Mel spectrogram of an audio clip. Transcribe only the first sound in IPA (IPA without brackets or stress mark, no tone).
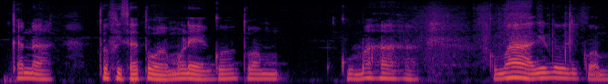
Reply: k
